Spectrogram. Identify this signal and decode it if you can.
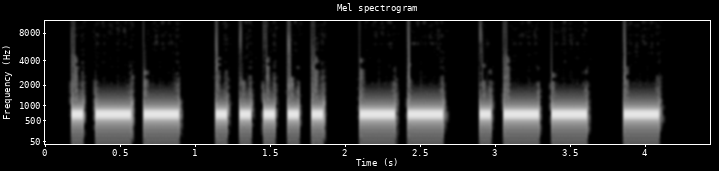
Morse code, heard as a keyed tone, about 15 wpm, 700 Hz. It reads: W5MWT
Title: USA Callsign DE Callsign - 5 Characters - 15wpm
